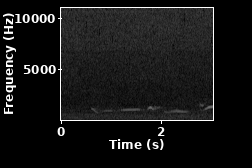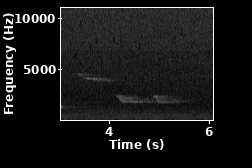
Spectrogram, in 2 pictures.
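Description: Faint whistled birdsong: a short phrase of low, gliding, warbling whistles, followed by a thin high note and two short notes a little lower, over a steady background hiss.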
